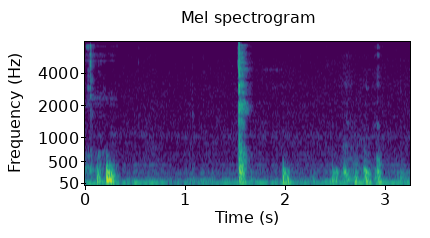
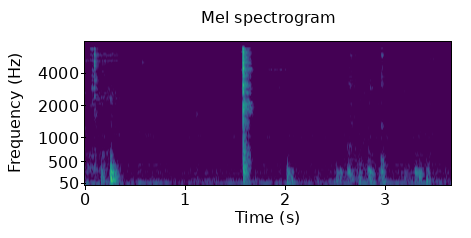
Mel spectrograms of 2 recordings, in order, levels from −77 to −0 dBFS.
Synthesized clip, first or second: second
